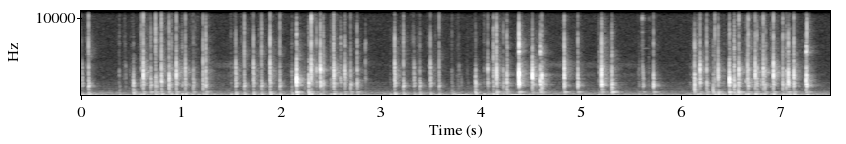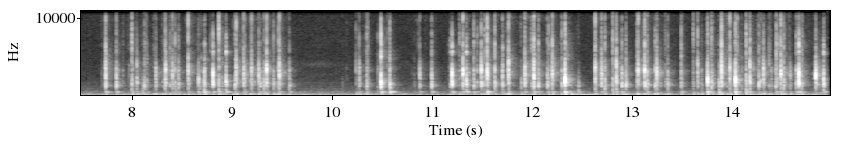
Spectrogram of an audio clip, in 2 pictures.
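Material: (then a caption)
Aluminium, plastic. A Space65 Cybervoyager 65% mechanical keyboard with an aluminum case, ABS keycaps and Holy Panda switches is typed on continuously with the fingertips of both hands. Rapid, bright, clicky keystrokes come in bursts with brief pauses, each one short and dry with a faint low thock beneath.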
